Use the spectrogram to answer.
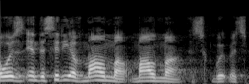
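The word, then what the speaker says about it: Malmö: And in Stockholm, if you have 10% Muslim, I was in the city of Malma. Malma is it's spelled with an O but is pronounced Malma.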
